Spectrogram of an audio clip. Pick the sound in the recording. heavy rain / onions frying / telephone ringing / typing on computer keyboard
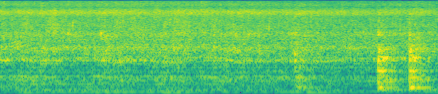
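onions frying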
